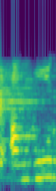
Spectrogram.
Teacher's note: हमने अंगूर बोला है तो नाक से ज्यादा जो हमारी श्वास है या वायु है वो निकल रही है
